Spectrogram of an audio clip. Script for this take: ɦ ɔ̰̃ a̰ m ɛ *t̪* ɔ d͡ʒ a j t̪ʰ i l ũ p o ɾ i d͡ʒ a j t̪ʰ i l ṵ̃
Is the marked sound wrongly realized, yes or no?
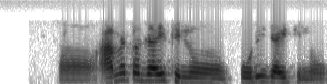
no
